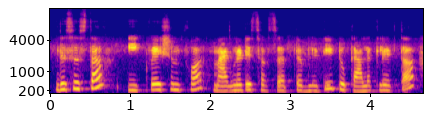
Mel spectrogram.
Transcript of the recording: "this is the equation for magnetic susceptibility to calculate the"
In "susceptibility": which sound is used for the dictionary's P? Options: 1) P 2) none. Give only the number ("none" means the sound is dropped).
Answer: 1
